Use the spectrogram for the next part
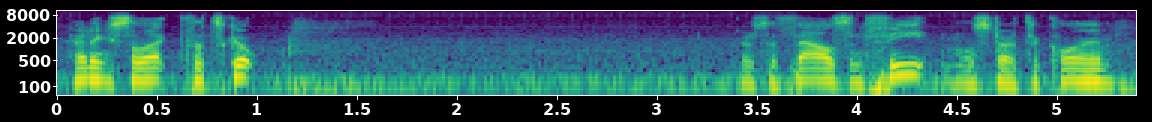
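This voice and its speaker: A man's voice: on the high side, a little slow. Male pilot making takeoff callouts over cockpit noise. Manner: clipped, procedural phrases. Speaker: airline pilot at the controls. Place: aircraft cockpit. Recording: cockpit recording with vehicle noise.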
